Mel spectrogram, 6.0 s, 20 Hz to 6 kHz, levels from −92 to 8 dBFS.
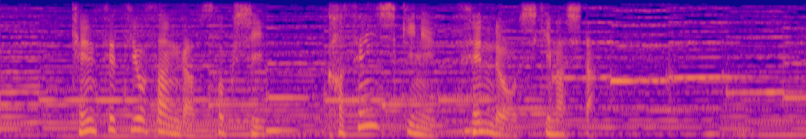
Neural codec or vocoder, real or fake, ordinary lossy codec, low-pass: none; real; none; 5.4 kHz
